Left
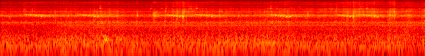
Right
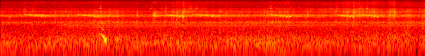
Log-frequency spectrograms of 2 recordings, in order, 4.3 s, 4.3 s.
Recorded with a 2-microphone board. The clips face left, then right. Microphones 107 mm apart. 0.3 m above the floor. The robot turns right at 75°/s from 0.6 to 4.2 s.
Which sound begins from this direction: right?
A cat meowing, at 1.0 s.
